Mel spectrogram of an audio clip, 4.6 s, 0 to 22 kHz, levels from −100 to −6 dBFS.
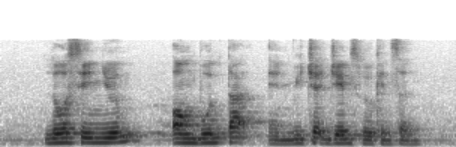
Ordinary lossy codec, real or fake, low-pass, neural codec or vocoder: none; real; 7.2 kHz; none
